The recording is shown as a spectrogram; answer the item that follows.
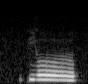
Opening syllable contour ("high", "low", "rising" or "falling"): falling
